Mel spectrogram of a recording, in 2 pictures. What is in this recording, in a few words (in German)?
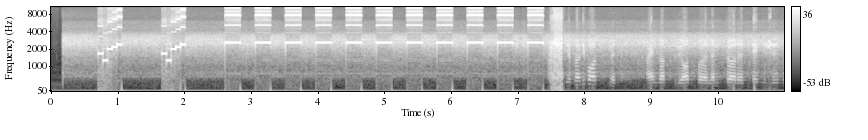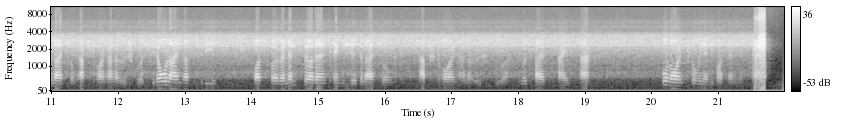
Funkalarm, Feuerwehr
